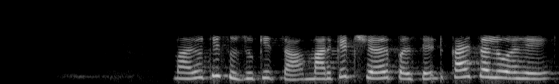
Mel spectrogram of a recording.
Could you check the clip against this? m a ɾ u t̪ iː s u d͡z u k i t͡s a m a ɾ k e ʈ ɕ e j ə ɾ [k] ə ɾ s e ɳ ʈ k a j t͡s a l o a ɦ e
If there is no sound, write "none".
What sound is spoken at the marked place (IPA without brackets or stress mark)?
p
